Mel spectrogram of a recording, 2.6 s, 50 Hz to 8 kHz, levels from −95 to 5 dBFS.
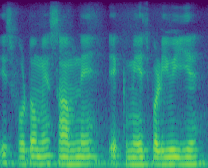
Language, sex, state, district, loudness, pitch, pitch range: Hindi, male, Uttar Pradesh, Shamli, -16 LUFS, 125 Hz, 125-135 Hz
